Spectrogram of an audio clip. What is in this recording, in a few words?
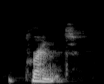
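"brant", British English; pronunciations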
